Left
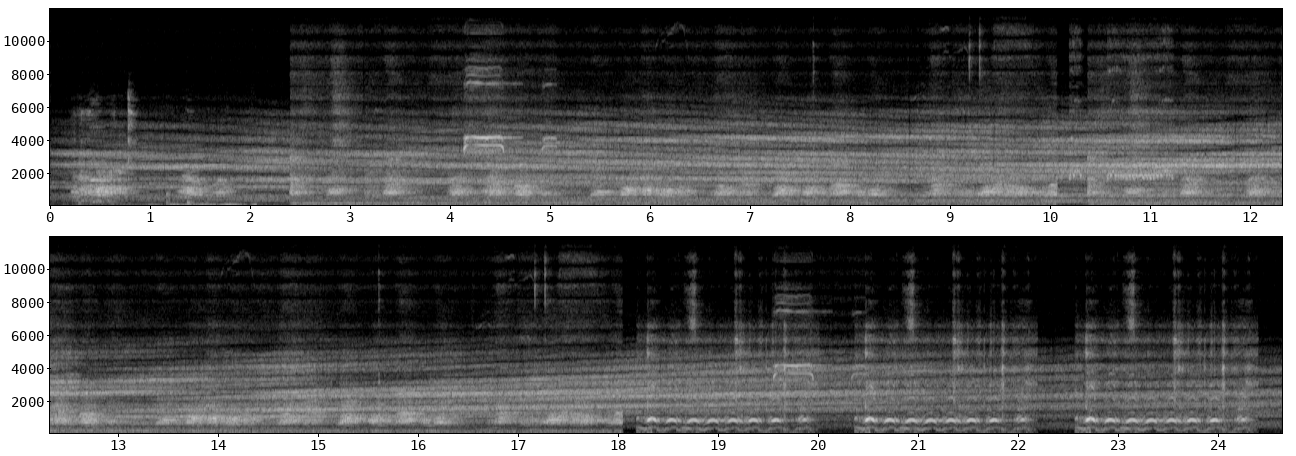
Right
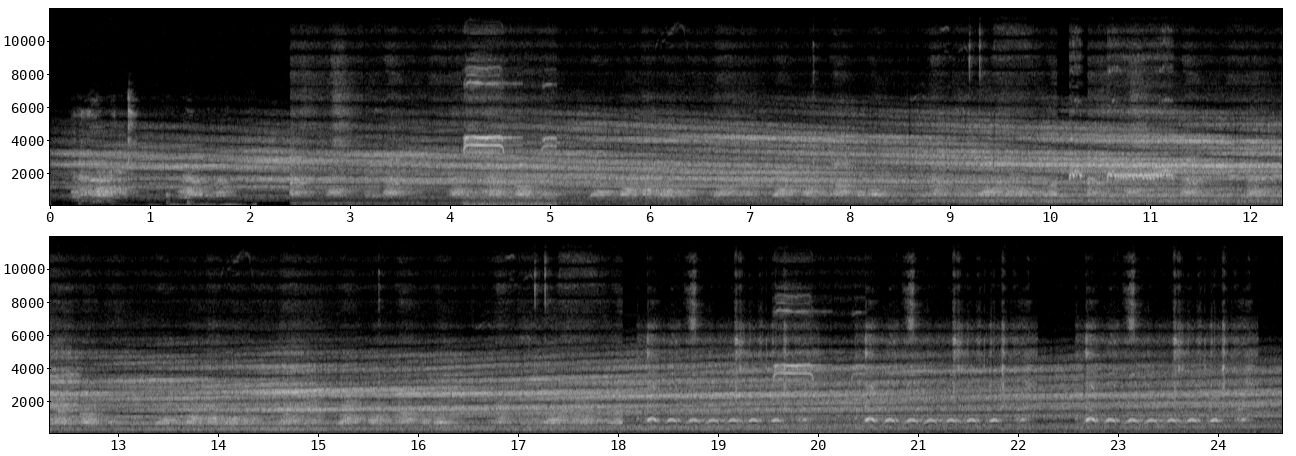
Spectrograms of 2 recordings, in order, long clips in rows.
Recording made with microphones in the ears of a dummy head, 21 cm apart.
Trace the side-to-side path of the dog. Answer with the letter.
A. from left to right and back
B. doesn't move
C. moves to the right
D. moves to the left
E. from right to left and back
B.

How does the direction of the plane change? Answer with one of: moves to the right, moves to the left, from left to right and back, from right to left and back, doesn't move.
moves to the right.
